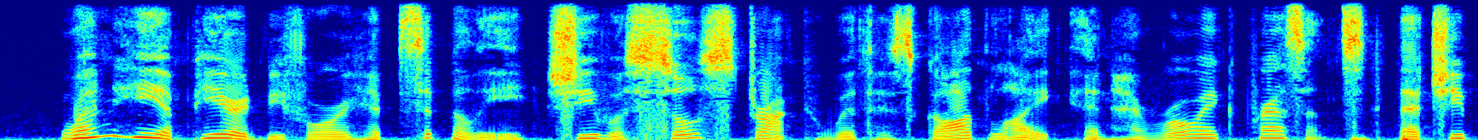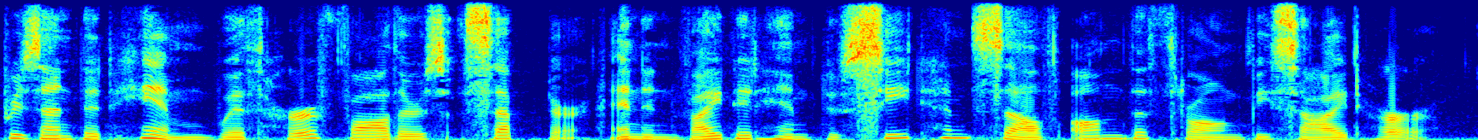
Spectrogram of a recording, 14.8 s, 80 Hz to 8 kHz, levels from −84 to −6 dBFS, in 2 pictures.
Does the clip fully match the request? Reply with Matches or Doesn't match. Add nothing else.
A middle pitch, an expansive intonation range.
Matches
